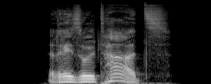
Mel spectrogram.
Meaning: genitive singular of Resultat
- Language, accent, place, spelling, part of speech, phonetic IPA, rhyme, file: German, Germany, Berlin, Resultats, noun, [ˌʁezʊlˈtaːt͡s], -aːt͡s, De-Resultats.ogg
